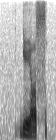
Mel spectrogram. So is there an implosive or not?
yes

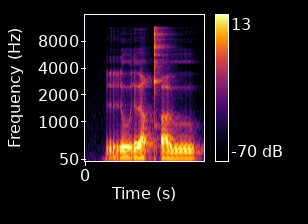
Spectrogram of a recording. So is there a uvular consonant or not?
yes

